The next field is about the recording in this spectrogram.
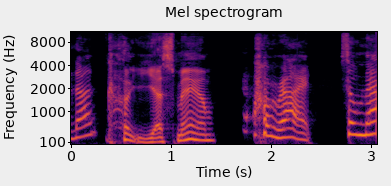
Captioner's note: laugh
